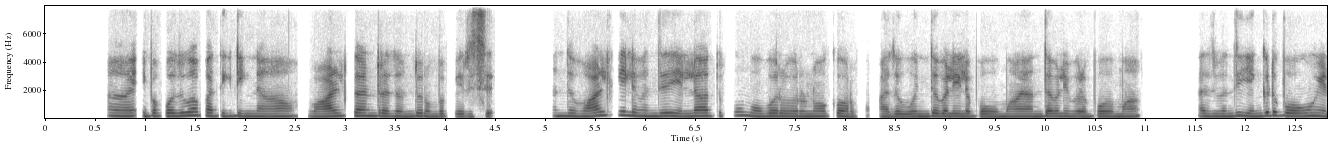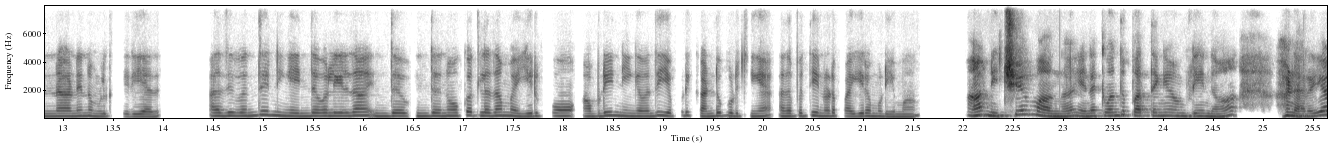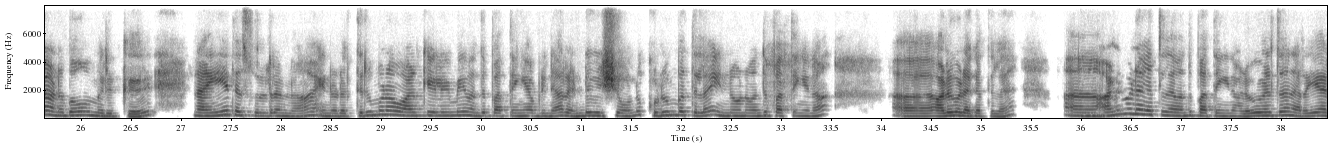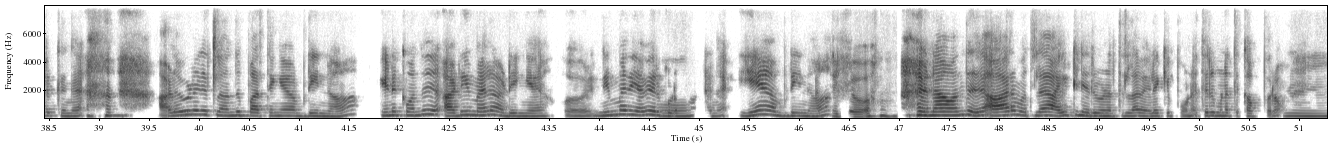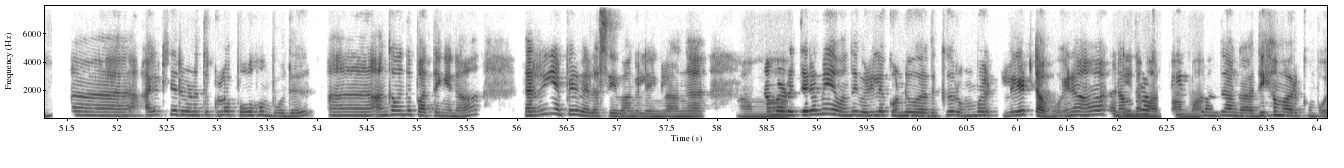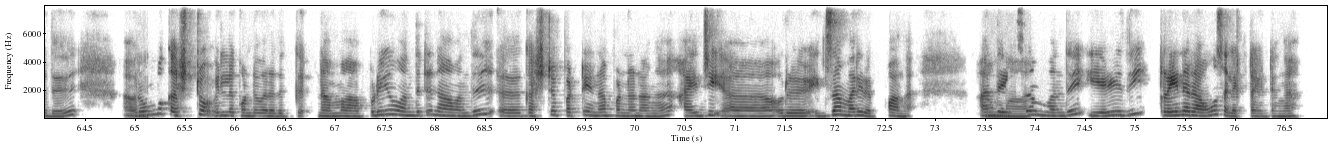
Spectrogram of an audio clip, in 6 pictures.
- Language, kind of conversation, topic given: Tamil, podcast, நீங்கள் வாழ்க்கையின் நோக்கத்தை எப்படிக் கண்டுபிடித்தீர்கள்?
- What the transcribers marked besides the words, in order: anticipating: "அத பத்தி என்னோட பகிர முடியுமா?"; chuckle; inhale; inhale; breath; chuckle; inhale; laughing while speaking: "அச்சச்சோ!"; inhale; breath; breath; in English: "நம்பர் ஆஃப் பீப்பிள்"; inhale; in English: "ட்ரெய்னரா"; in English: "செலெக்ட்"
